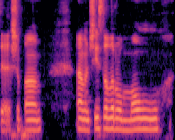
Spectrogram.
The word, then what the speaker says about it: Siobhan: And then you come across Siobhan, whose name I had to look up how to pronounce because it's Irish.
